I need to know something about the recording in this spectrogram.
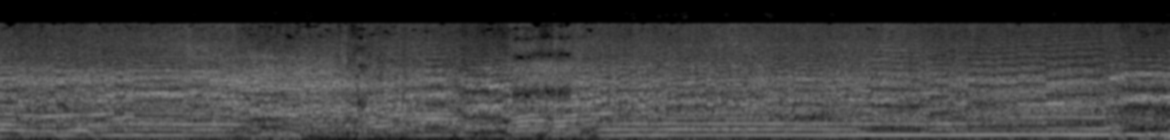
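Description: A car engine roars loudly at high revs, dropping briefly between gear changes.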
